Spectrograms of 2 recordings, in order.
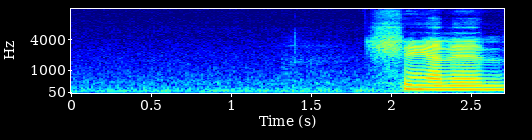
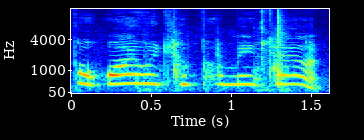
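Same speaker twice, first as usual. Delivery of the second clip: put-on high, small pleading baby voice; high, soft hurt baby plea; baby's voice; 12 semitones higher, 5 dB quieter than usual. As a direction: voice the little one's hurt question. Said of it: "with that face".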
